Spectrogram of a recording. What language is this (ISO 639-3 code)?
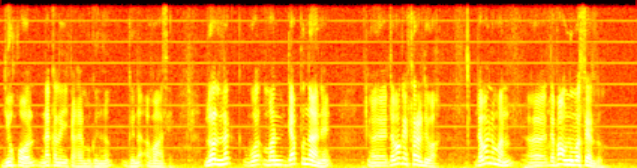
wol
